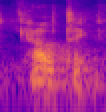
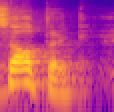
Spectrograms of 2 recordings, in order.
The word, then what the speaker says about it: Celtic: In Ireland, where it was, you know, the real deal, it's Celtic. Celtic, with a hard C. And here, it's commonly referred to as Celtic. But still, the people with Irish backgrounds over here, they call it Celtic as well. So either one's okay.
